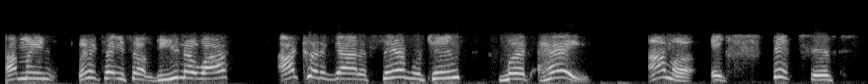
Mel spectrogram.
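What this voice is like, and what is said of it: Heavy Southern US accent. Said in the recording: “between the accent ... a heavy Southern accent”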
